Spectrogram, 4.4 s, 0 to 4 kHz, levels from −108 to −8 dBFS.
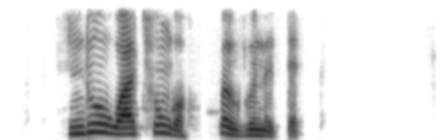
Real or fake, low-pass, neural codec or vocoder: fake; 3.6 kHz; codec, 24 kHz, 3.1 kbps, DualCodec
